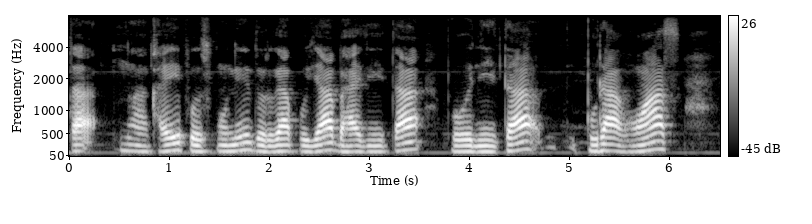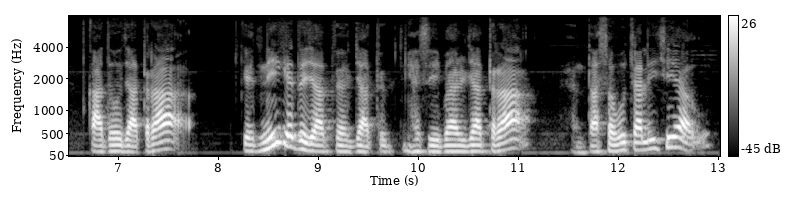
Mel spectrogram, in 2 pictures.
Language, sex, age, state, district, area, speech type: Odia, female, 30-45, Odisha, Bargarh, urban, spontaneous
